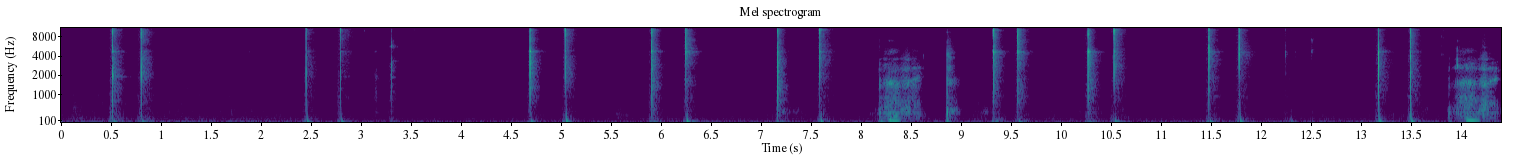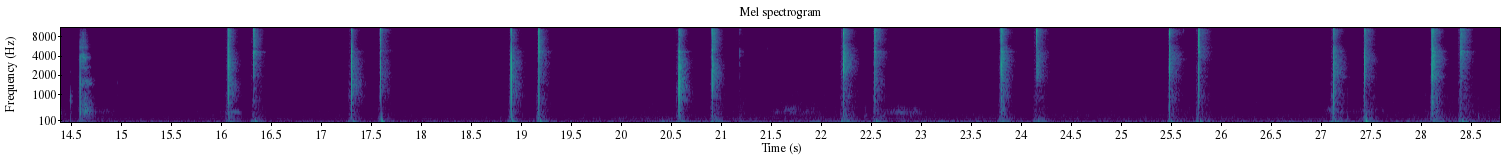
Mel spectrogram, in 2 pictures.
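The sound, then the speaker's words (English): Sharp clicks from a hearing-test device, many short faint ticks spaced at roughly even intervals across near silence. “make some clicking sounds, and they sound like this. I'll just begin on the left hand side, and just let me know if you can hear it clearly,”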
